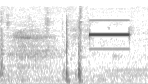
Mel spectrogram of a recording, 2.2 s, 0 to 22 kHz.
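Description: Two short clicks, then a single steady high-pitched electronic beep of about half a second from a Toyota RAV4's instrument cluster, the chime that comes as the oil maintenance reset finishes.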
